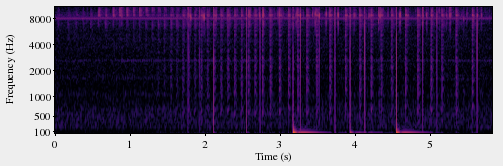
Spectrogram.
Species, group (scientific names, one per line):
Isophya rectipennis
Orthoptera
